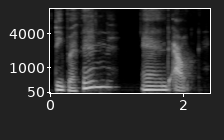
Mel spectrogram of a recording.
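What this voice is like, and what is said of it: Soothing, calm podcast voice. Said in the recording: “soothing podcast voice”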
